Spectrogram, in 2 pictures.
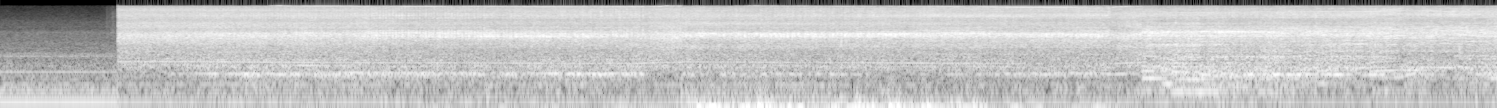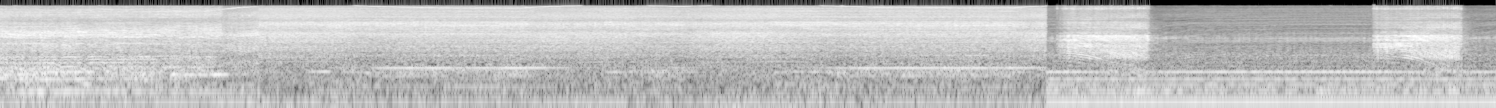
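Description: Corded angle grinder with an extra-thin cut-off wheel cutting through square steel bar: a steady high whine with a grinding hiss. It starts about a second in. Near the end it drops to a quieter stretch of about two seconds, as a Dremel rotary tool works the bar.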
